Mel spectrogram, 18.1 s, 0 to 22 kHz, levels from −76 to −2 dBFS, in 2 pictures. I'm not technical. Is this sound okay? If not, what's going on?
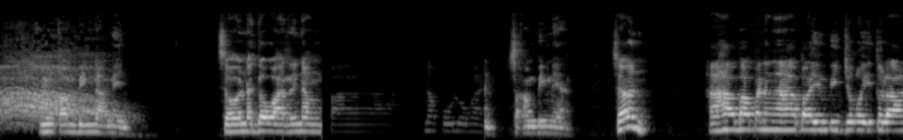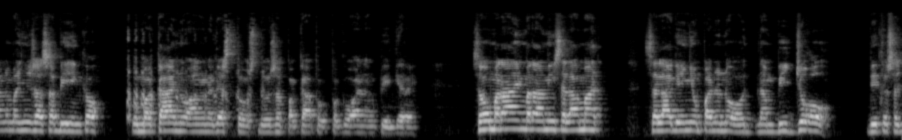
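No. Dropped samples at 2.83, 5.11, 11.66 and 13.94 seconds: each is a single sharp click, likely where a tiny sliver of audio went missing and the sound jumped.

One channel inverted from 3.22 to 4.85 seconds: the sound almost disappears, most likely because one side's signal flipped upside down and cancelled the other when combined.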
